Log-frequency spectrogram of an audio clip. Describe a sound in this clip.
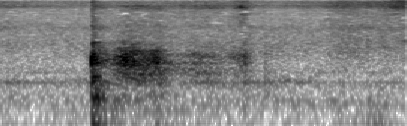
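A knife scrapes against the rim of a small glass jar.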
